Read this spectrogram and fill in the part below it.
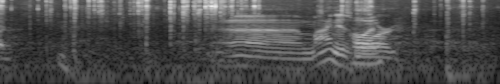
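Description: A man at a table talks and laughs.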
